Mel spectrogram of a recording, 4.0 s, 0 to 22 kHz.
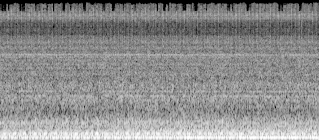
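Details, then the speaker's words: Ford F-150 at cold idle, just started, charging about 14.4 V, after burnt fuel pump relocation wiring was found: steady, even low idle with no whine, squeal or rattle; the alternator, previously very loud and dry-sounding, now sounds normal. "now that alternator sounds normal to me the other day you heard it it was very loud"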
